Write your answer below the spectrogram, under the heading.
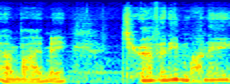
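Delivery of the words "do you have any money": quiet high-pitched whisper. Whispering to a companion standing behind, asking about money: whisper. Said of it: "I'm gonna whisper to Zeltron".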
